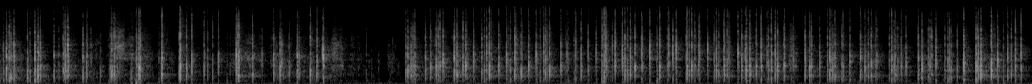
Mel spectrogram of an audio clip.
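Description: A small hollow cardboard Grippostad medicine box, held in the hands, is tapped and scratched with long nails. Rapid, dry, crisp clicks and scratchy rustles fill the clip, with a brief quieter stretch just before the four-second mark. The sound is bright and papery with almost no low end or ring.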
